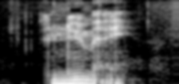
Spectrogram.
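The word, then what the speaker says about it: neumes: then was known as num spelled NE e u m e s it was spelled n e u m e s I had to look up the pronunciation for this one please excuse my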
